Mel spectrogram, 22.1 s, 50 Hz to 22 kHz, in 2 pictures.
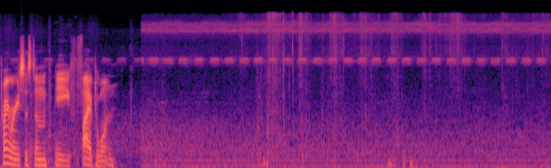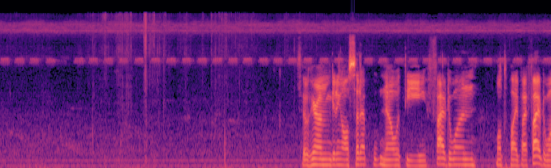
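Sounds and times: low steady hum: 0:00.0 - 0:22.0
cricket chirping: 0:02.1 - 0:22.0
high insect hiss: 0:02.4 - 0:22.0.

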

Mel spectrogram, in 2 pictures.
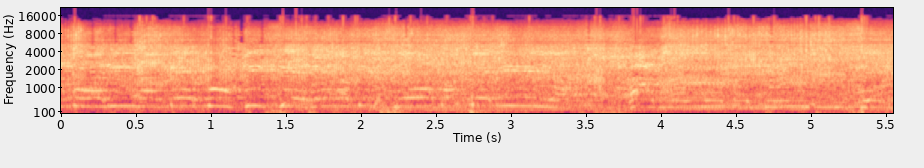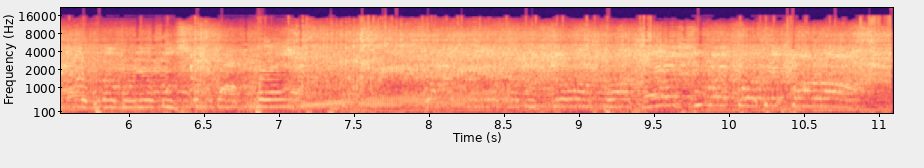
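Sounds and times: dirt bike engines revving: 0:00.0 - 0:11.0.

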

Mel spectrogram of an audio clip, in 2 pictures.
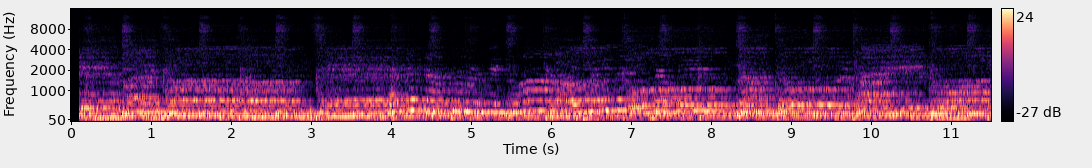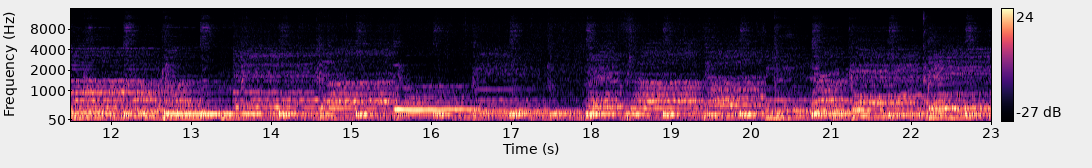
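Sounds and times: people singing together: 0:00.1 - 0:23.0
hand clapping: 0:00.7 - 0:04.3, 0:07.4 - 0:14.7, 0:17.4 - 0:22.9.

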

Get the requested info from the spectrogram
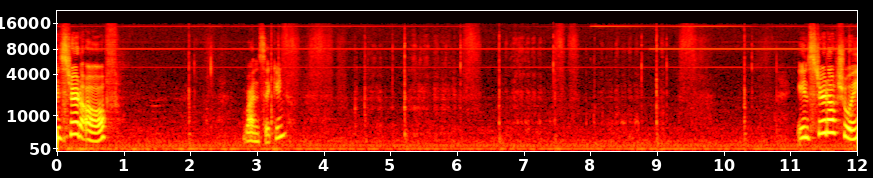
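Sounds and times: stylus scratching on tablet: 0:03.1 - 0:09.8.

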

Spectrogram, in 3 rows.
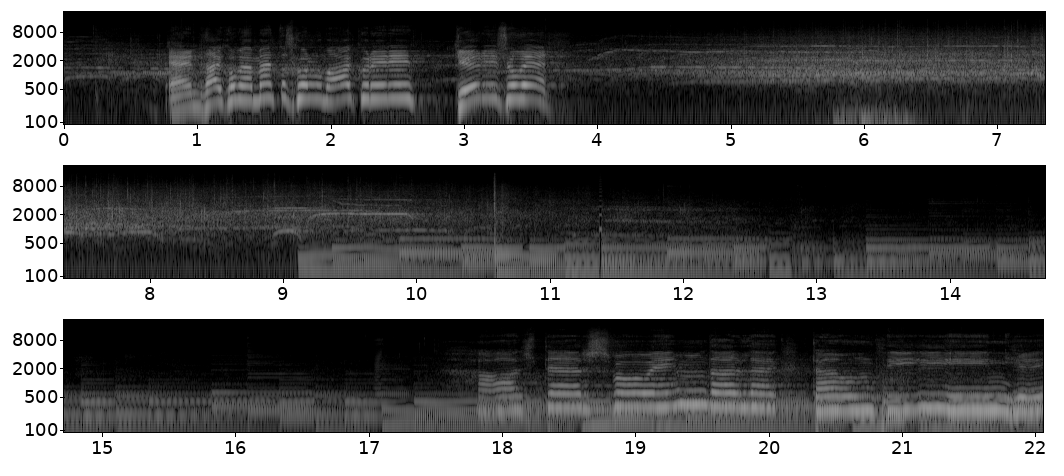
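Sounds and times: audience applause: 0:00.0 - 0:02.2, 0:03.8 - 0:13.0
whistles: 0:03.8 - 0:07.5, 0:08.5 - 0:10.2.

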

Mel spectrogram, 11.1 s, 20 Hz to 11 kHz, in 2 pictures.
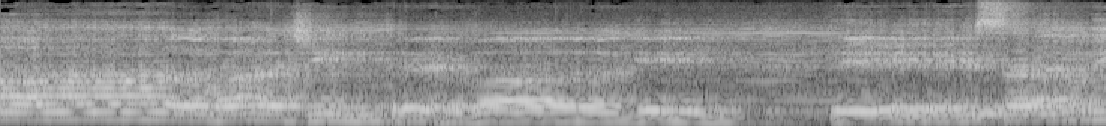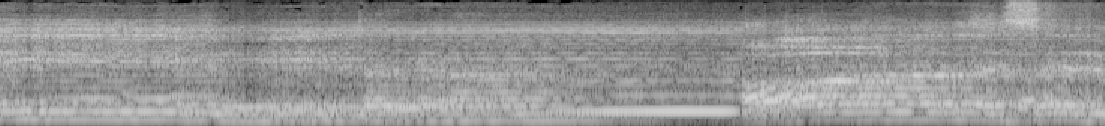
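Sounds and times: man singing devotional chant: 0:00.0 - 0:11.0
musical accompaniment: 0:00.0 - 0:11.0.

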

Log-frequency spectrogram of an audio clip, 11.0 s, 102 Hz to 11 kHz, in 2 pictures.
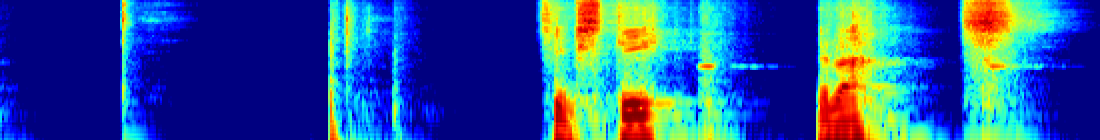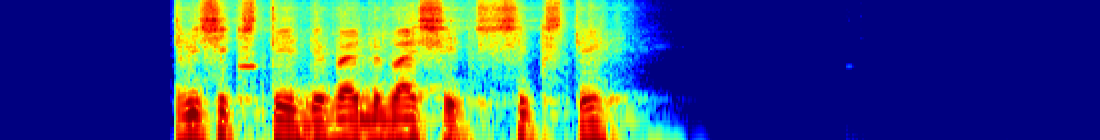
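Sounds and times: man speaking: 0:04.1 - 0:04.5, 0:06.4 - 0:08.7.

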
